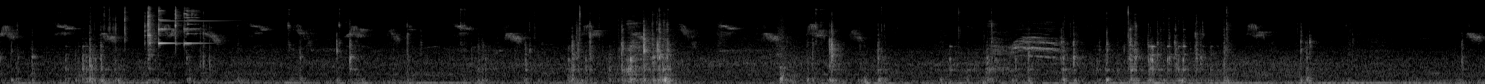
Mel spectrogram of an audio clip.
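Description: Clicks and metal clinks as gear shaft assemblies and shift forks are worked loose inside the open casing of a Peugeot BE4 gearbox, with one sharp clink that rings briefly a little under two seconds in.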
